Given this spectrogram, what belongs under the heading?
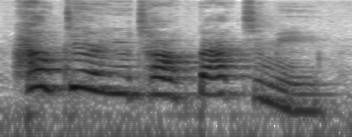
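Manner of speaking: high, outraged teacher; snapped. A narrator's reading. Teacher to a pupil who answered back, snapped. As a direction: snap in high-pitched indignation. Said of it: "snapped Missus Jules".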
